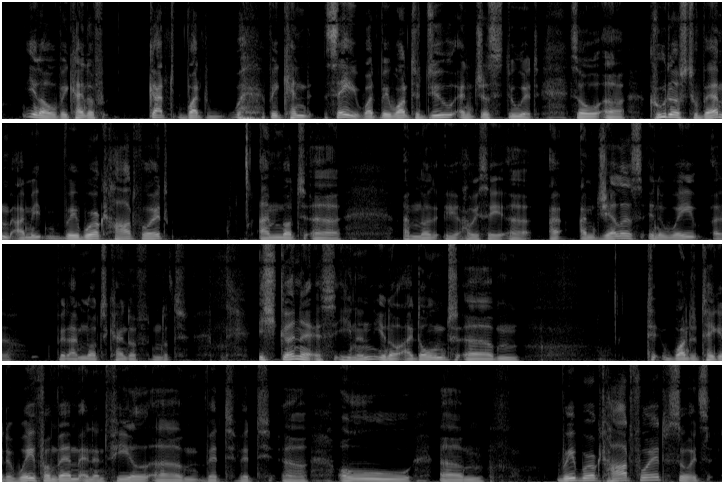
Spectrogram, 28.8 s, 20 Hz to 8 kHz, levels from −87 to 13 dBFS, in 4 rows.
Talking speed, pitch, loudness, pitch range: 180 wpm, 115 Hz, -35 LUFS, 105-130 Hz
